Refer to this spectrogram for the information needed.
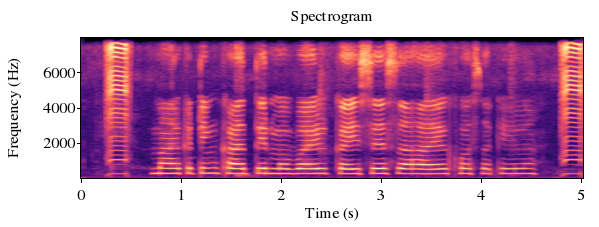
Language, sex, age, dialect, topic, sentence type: Bhojpuri, female, 18-24, Western, agriculture, question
